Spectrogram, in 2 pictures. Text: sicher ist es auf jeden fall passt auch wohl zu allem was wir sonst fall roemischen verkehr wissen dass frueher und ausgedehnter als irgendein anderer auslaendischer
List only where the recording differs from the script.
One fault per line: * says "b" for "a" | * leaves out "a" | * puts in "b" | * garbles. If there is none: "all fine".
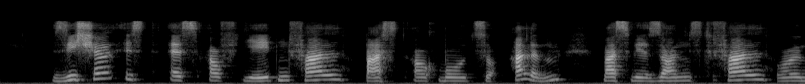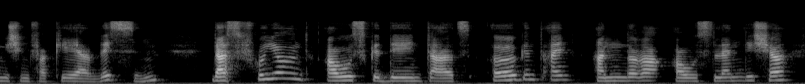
all fine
